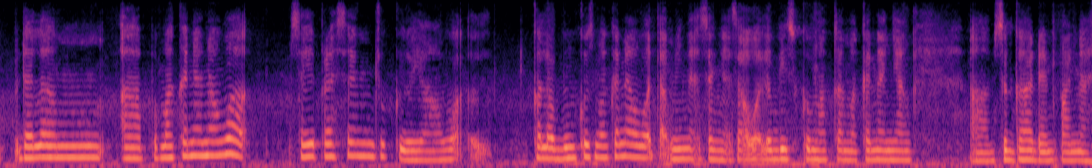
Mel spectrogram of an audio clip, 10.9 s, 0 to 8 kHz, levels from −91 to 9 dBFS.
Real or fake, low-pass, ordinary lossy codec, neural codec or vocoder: fake; none; none; codec, 16 kHz, 4 kbps, FreqCodec, smaller model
